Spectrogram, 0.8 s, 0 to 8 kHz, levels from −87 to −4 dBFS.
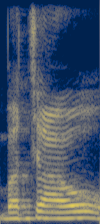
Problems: constant background noise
